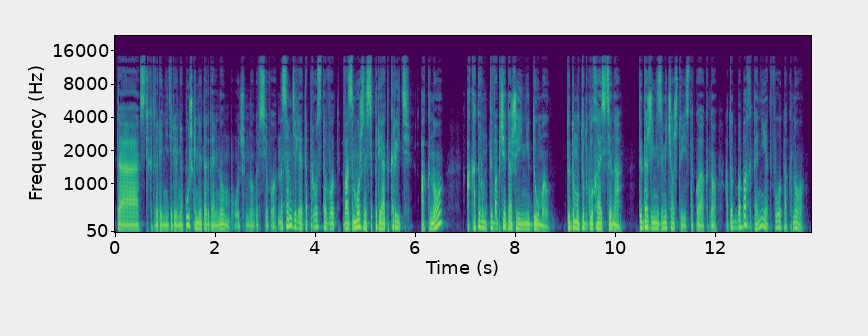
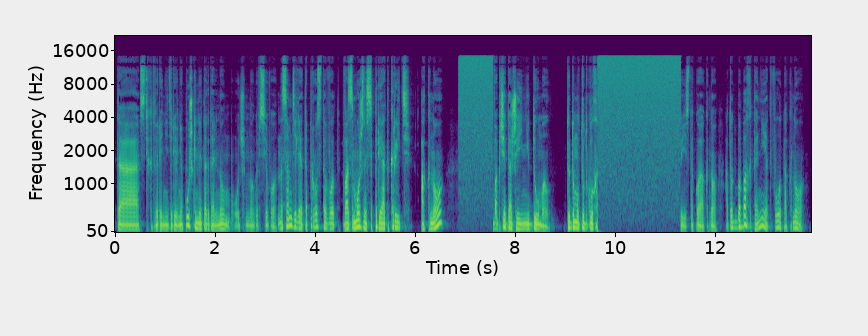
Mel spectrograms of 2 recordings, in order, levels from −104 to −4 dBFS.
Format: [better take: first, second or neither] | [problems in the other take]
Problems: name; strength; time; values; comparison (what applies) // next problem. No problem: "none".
first | audio cutting out; filled with static; at 7 s for 0.5 s and at 9.5 s for 1.5 s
